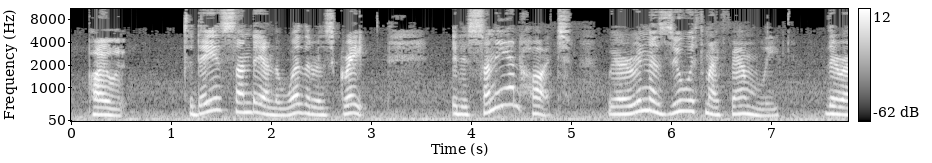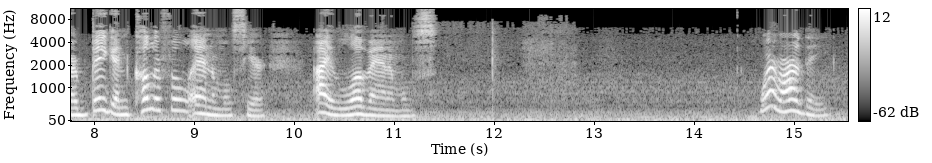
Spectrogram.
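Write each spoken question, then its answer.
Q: Where are they?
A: In a zoo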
